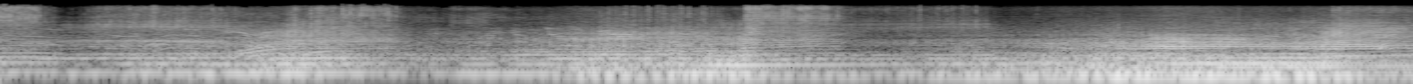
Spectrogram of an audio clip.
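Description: Race car engines roar loudly as cars speed past, rising and falling in pitch.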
